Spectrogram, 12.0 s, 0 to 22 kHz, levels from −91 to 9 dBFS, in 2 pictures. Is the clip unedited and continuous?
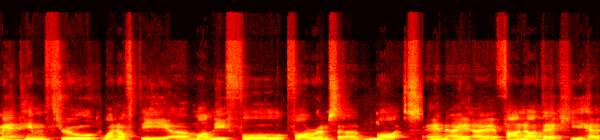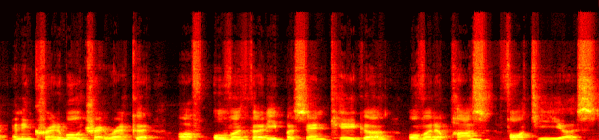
yes; 0 cuts

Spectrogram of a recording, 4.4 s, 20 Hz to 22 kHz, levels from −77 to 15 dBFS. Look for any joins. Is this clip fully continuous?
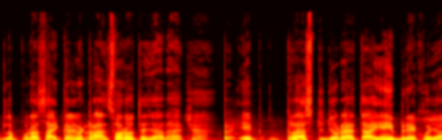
no; 1 cut; at 2.3 s

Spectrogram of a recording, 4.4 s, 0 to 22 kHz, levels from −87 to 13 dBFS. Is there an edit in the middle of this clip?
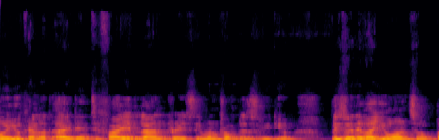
no; 0 cuts

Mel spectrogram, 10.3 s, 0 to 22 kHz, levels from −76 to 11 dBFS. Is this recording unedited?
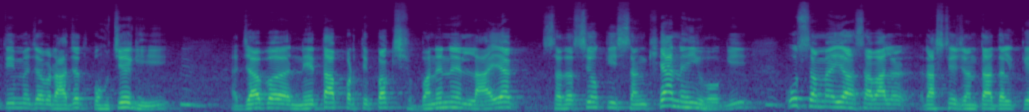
yes; 0 cuts

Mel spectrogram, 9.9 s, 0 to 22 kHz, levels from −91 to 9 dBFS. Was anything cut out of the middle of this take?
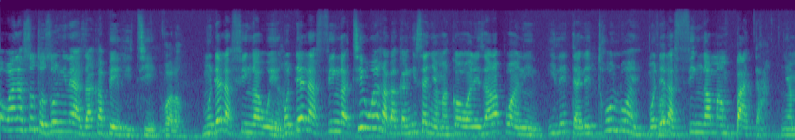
yes; 3 cuts; at 2.0 s, 3.5 s, 6.8 s

